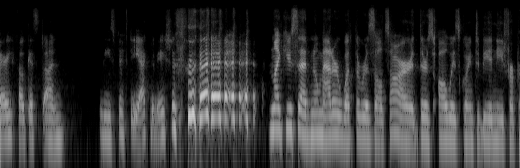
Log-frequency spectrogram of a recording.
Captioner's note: laughing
